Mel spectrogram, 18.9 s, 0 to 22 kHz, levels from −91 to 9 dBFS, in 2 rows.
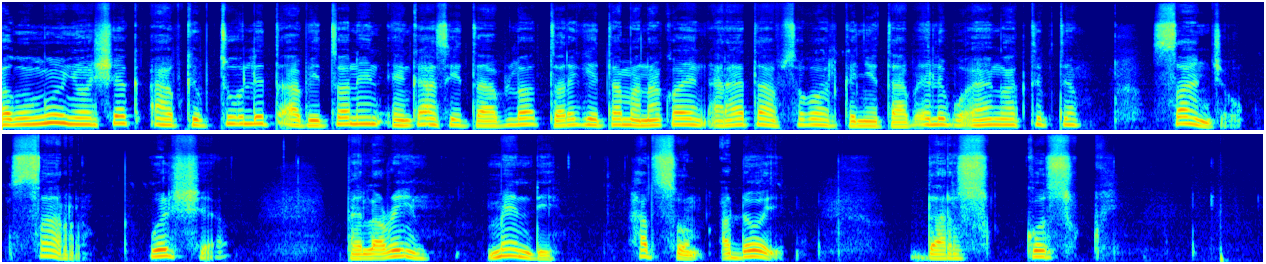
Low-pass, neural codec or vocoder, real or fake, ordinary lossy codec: none; vocoder, 44.1 kHz, 128 mel bands, Pupu-Vocoder; fake; none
